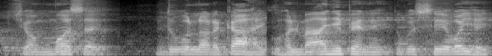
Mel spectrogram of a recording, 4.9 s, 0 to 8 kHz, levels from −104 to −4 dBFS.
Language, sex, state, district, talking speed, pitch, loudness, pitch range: Bajjika, male, Bihar, Vaishali, 145 wpm, 130 Hz, -26 LUFS, 125-135 Hz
